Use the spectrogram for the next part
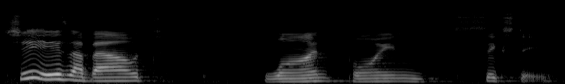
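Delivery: very slow, deliberate English; slow model sentence. Shown as a demonstration. Teacher building an example sentence, slow and deliberate. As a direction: model it word by word.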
